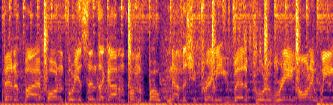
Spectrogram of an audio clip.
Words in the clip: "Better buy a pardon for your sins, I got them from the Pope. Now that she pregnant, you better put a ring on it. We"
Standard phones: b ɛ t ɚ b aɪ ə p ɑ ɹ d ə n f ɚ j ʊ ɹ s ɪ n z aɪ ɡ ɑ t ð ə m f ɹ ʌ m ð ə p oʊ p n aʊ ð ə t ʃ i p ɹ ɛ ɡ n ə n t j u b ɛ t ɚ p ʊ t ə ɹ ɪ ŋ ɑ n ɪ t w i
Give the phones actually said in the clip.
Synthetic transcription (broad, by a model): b ɛ t ɚ b aɪ ə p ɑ ɹ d n f ɚ j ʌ ɹ s ɪ n z aɪ ɡ ɑ t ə m f ɹ ʌ m ð ə f oʊ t n aʊ ð ə t ʃ i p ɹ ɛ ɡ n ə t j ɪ b ɛ t ɚ p ʊ t ə ɹ ɪ ŋ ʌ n ɪ t w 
